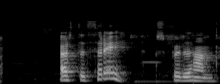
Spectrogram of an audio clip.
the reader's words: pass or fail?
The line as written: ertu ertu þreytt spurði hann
fail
